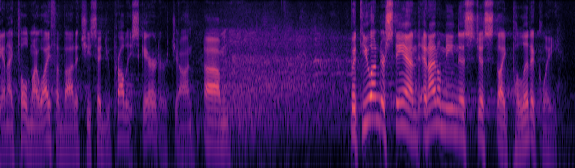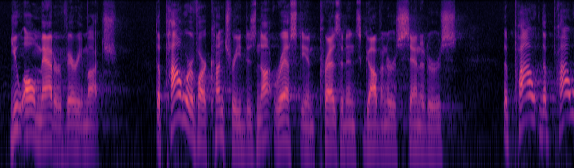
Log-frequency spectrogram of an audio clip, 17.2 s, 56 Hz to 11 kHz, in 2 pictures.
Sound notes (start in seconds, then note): 3.0 laughter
